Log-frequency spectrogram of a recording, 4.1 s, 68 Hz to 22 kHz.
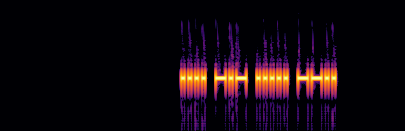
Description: Morse code, heard as a keyed tone, about 36 wpm, 700 Hz. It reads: HK5Z
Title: DXCC-100 Call Signs - 4 Characters - 35wpm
